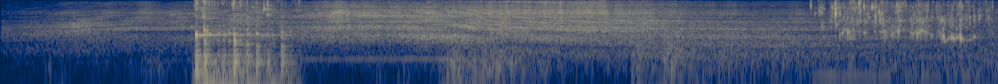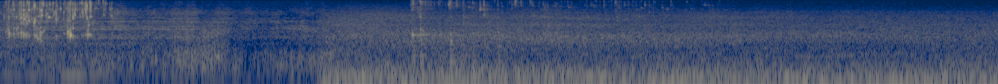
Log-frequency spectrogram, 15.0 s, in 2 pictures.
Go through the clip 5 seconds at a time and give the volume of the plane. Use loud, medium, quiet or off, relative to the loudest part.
loud, medium, medium.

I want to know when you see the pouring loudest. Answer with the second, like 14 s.
2 s.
